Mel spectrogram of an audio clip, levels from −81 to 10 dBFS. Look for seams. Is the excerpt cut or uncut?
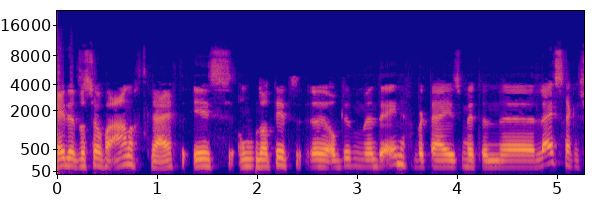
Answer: uncut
